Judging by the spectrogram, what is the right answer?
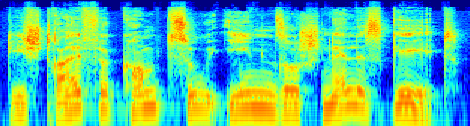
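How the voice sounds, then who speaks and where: A man voicing an unbothered male police dispatcher who answers flatly. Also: fairly high pitch, slow pace, breathy edge, pitched above the performer's own voice, heavily acted. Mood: unmoved. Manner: flat and unbothered.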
